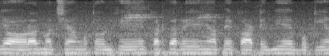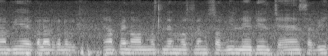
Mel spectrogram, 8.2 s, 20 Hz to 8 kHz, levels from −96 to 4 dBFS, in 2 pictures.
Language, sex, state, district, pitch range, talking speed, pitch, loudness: Hindi, male, Odisha, Khordha, 135-140 Hz, 220 wpm, 135 Hz, -17 LUFS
